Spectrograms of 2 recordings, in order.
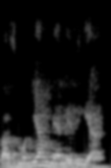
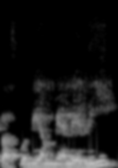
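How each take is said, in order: First: The last word ends with a 'ria' sound. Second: The last word ends with a 'ree' sound. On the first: This form is used to help remember it. "কিন্তু আমরা মনে রাখবো plasmodium ম্যালেরিয়া" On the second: This is the actual pronunciation. "উচ্চারণ ম্যালেরি আসলে"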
